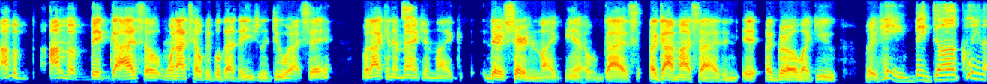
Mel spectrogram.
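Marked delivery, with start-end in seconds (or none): 11.7-13.2 put-on shrill, high-pitched girl's voice. Acting out a woman telling a big guy to clean up: Jenny impersonation. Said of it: "That's my Jenny impersonation".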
